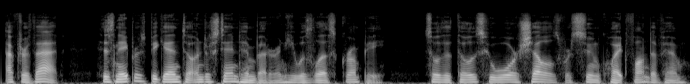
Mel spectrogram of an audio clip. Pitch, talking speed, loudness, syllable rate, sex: 100 Hz, 225 wpm, -21 LUFS, 5.9 syllables/s, male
